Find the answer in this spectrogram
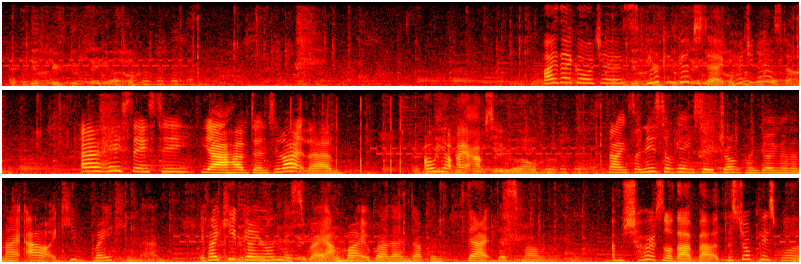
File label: Radio drama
